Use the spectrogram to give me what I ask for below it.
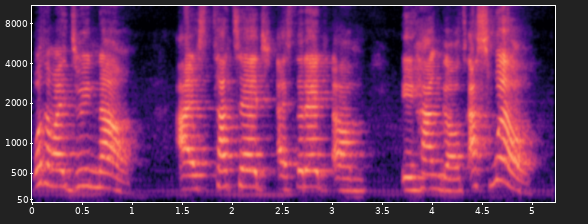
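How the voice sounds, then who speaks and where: In an echoey room with faint background noise, a young Nigerian woman gives a slow motivational webinar talk to an online class. Her voice is on the high side and a bit bright, and she repeats key phrases while asking "right?" to check in.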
